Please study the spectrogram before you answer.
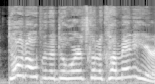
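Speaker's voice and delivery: high, loud mock-frantic plea; hammed-up alarmed cry; retold panic. Acted panic, repeating her plea.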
